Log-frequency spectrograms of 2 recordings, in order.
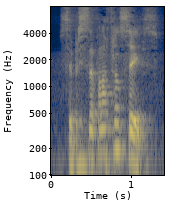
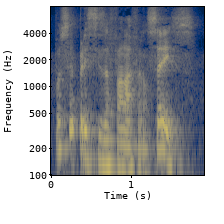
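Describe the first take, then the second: First: "você precisa falar francês" falling at the end; statement tune, down on "francês"; affirmative intonation. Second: "Você precisa falar francês" with a rising end; question intonation. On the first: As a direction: state it, letting "francês" drop. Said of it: "dentro de um contexto afirmativo". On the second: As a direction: ask it, lifting "francês". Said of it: "Vamos colocar novamente essa perguntinha". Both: Shown as a demonstration.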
